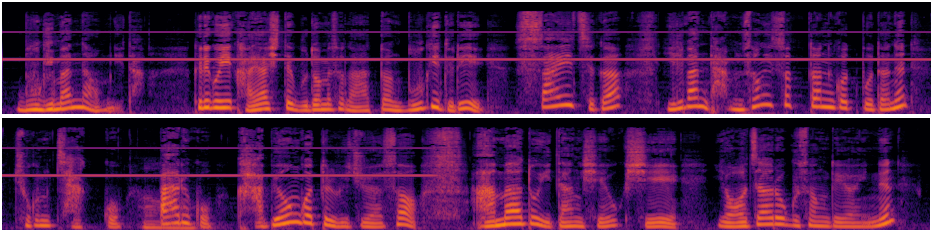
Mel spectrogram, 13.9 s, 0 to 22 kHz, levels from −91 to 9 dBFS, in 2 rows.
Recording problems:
high-pitched whine; noticeable; until 10 s; 2.5 kHz, 10 dB below the speech

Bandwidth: 15 kHz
